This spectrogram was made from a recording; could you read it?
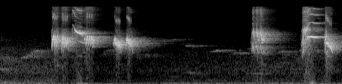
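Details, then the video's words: Orange-headed thrush, known in Indonesia as anis merah, singing as lure audio meant to provoke caged birds into replying. Rich, loud warbled phrases come in bursts, separated by a soft, thin, level note and short pauses. "SUARA ANIS MERAH bikin EMOSI jadi NYAUT NGEPLONG"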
